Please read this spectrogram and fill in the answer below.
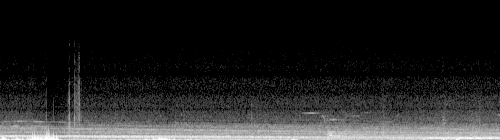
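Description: Outdoor tsunami warning siren sounding one long, steady tone that slowly falls in pitch, with a few low bumps on the microphone in the first second.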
